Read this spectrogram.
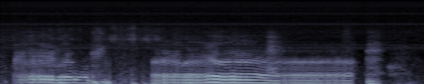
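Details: Two pet dogs, one larger and one smaller, making strange noises indoors: a drawn-out, moaning growl with wavering, singing-like tones, held about two seconds at a time, broken by short pauses.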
